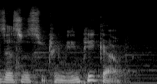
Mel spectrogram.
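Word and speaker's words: Peko: distance between me and Pico. I know it's probably pronounced Peiko, but I like saying Pico.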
